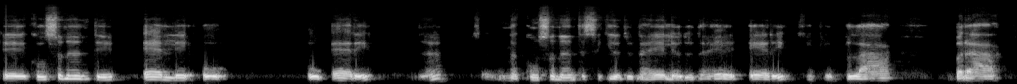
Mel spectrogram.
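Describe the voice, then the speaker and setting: A man whose first language is Spanish teaches a Portuguese lesson, mixing in Spanish words and checking in with "né?" and "tá?". His voice sits low, with a dark, mellow tone and a husky edge. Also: rough recording.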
